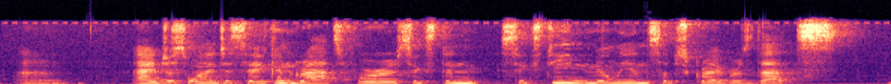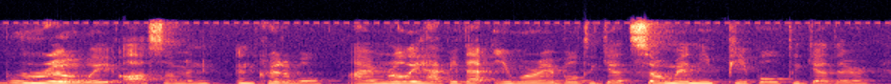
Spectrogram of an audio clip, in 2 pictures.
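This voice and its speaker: Over noticeable background noise, a woman with a French Canadian accent speaks with fairly even intonation. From French Canada. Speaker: fan. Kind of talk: video message.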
